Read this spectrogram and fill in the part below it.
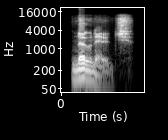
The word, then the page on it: nonage: British English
